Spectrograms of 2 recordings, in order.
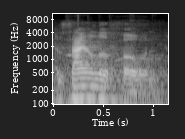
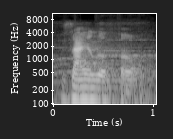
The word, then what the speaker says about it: xylophone: pronounced as so in this case then you pronounce it xylophone xylophone a xylophone is a percussion instrument which you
